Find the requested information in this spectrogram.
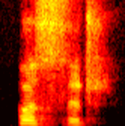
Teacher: শেষে র সাকিন হয়ে যাবে, তবে র চার ভাগের এক ভাগ আদায় হবে, তিন ভাগের এক ভাগ আদায় হবে।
